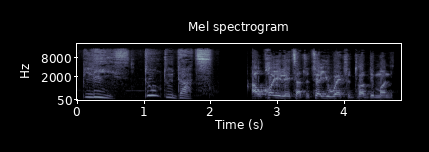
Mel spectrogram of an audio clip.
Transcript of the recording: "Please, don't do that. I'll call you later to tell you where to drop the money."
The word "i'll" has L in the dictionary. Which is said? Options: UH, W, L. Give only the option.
W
